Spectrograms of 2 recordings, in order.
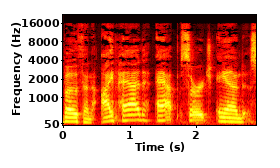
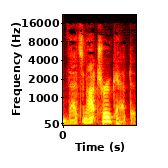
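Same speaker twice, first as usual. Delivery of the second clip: play-acted low, deep, menacing, foreboding ominous tone; 7 semitones lower than usual. Retelling a dream scene, one character answers the captain, mock-ominously. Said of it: "Data says very ominously".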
